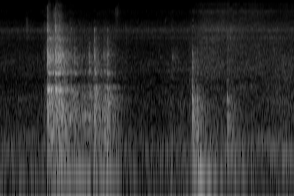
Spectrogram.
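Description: Thick tamarind water poured into hot oil for a small-onion pickle, giving a sharp splash-and-sizzle burst followed by a second, softer sizzle with faint stirring clatter, close and without talk.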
